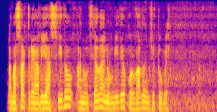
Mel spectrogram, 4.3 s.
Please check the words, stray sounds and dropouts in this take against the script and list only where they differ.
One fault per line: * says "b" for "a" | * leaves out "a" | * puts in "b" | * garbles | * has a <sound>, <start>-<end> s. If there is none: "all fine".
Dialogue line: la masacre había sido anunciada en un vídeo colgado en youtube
all fine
